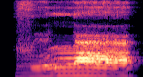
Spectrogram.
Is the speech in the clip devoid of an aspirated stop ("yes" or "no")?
yes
